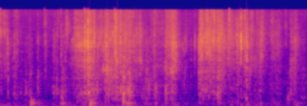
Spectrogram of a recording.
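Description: Plastic wrapping crinkles as it is pulled off a box.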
